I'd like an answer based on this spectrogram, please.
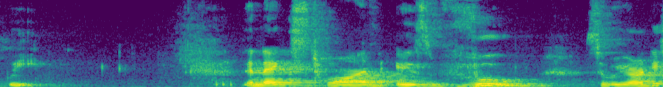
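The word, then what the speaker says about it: vous: The next one is vu.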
